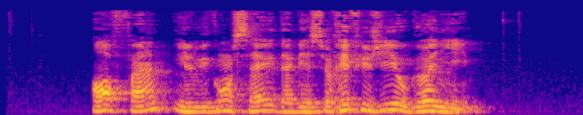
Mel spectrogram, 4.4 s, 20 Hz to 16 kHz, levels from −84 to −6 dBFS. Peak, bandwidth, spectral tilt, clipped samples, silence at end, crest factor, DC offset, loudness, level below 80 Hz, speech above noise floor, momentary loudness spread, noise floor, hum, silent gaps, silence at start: -4 dBFS; 11.5 kHz; -5 dB/octave; under 0.1%; 0.75 s; 18 dB; under 0.1%; -19 LUFS; -56 dBFS; 45 dB; 4 LU; -63 dBFS; none; none; 0.7 s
